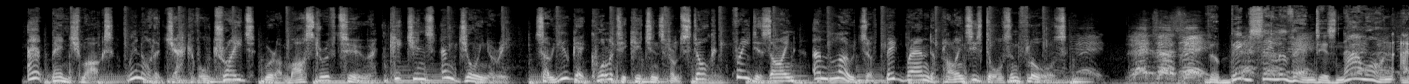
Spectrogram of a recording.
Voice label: accents commercial, Scottish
